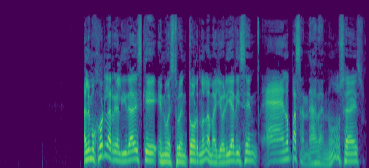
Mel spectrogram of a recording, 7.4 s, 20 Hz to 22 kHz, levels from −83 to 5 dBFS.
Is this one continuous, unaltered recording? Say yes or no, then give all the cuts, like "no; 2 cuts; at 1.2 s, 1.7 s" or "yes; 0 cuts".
yes; 0 cuts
